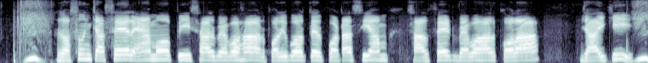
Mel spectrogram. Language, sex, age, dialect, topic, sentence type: Bengali, male, 18-24, Jharkhandi, agriculture, question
